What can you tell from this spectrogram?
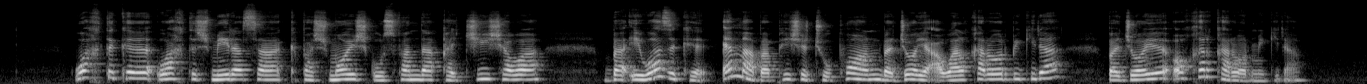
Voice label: dari

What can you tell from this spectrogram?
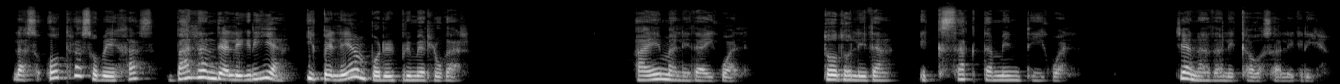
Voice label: spanisch

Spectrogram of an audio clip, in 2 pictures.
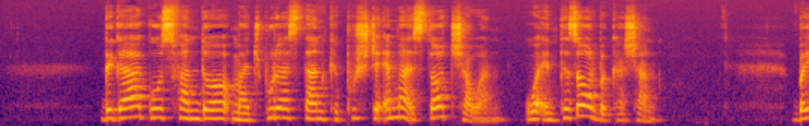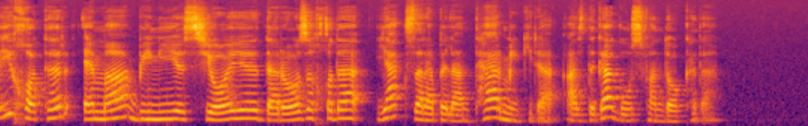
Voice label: dari

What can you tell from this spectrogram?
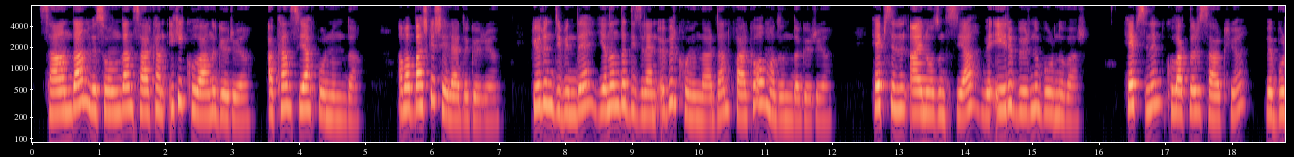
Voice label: türkisch

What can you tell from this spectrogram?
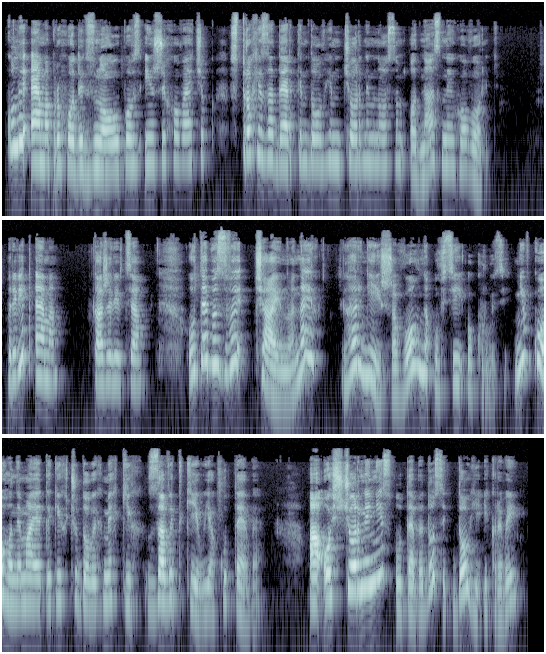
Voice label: ukrainisch

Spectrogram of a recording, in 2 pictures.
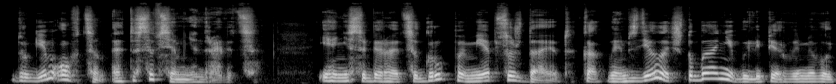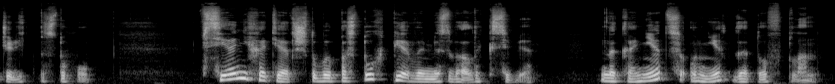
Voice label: russisch

